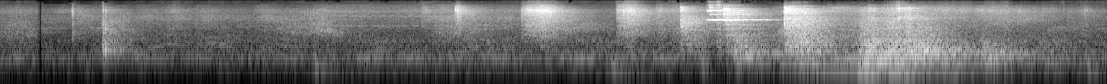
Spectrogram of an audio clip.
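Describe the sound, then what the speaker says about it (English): An OBS truck tailgate is worked open and pulled down. Clicks and a latch release come first, then a rattling metallic clunk and rumble as it drops, all close by. "let me pull this tailgate down and we'll get started on the installation"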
